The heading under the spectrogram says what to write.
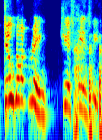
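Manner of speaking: high, slow, emphatic warning; urgent order. Retold or imitated. Chairman orders the manager not to sign the striker, slow and emphatic. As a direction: spell out each word like a firm order.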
